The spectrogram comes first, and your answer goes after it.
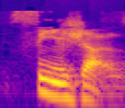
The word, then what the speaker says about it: seizure: a whisker or by an inch you say seizure seizure then the plural form seizures okay seizure now we have the word SE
